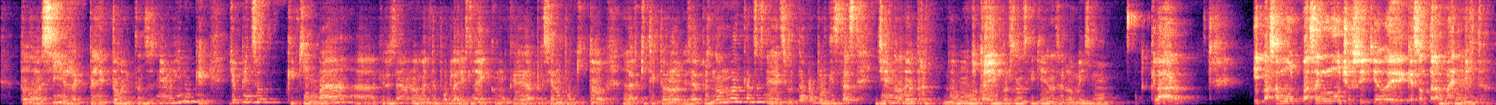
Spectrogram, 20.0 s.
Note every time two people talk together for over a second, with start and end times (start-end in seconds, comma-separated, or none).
none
